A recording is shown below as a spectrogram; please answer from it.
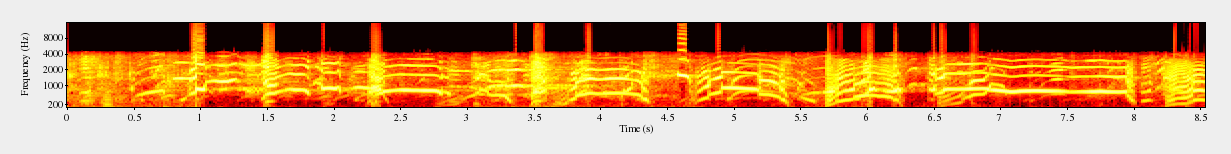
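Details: Ten-dog sled team being hooked up for a training run, 16 October 2010: a dense overlapping chorus of high yips, drawn-out whines and sharp barks from many excited dogs at once, with thin sustained howling tones threaded through.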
